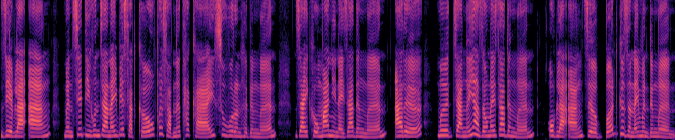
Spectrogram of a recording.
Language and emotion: Bodo, happy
